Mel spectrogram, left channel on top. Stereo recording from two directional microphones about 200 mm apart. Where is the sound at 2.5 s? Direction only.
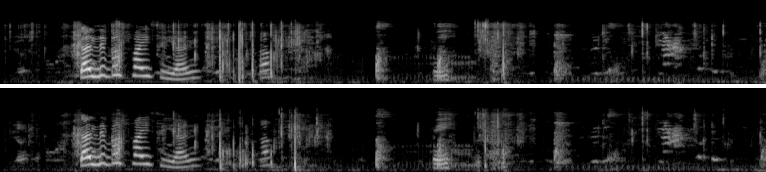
40° left (ahead or behind).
